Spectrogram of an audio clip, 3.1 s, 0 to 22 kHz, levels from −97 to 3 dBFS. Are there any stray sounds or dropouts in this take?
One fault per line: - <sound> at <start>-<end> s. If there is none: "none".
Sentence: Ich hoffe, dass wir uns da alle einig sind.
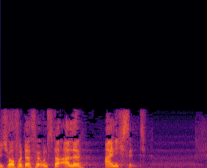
none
